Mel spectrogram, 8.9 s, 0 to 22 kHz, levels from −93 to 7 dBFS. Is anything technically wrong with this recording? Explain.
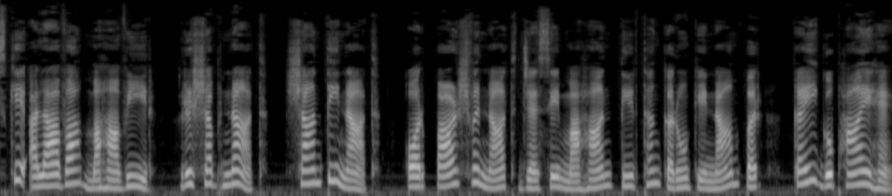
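Yes. Pre-echo appears before attacks at 3.23–3.27 s, 5.19–5.23 s, 6.16–6.21 s and 6.38–6.44 s, spreading 41 to 56 ms. Block-wide quantisation noise fills the quiet before each onset, so a short hiss precedes a softened attack. On a spectrogram it shows as a broadband smear ahead of the transient, and in the waveform as low-level fuzz before the sharp rise.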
